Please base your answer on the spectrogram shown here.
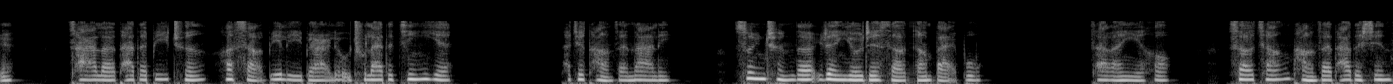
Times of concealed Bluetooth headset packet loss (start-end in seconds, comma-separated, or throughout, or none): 6.87-7.01, 9.07-9.18, 11.52-11.54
